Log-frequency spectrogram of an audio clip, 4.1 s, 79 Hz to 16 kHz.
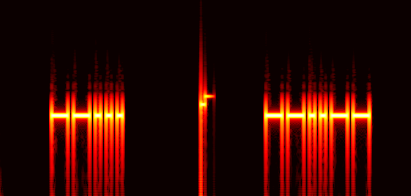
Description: Morse code, heard as a keyed tone, about 22 wpm, 700 Hz. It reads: 7 ,
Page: This rapid-fire timing is geared to push your ICR (Instant Character Recognition) skills.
